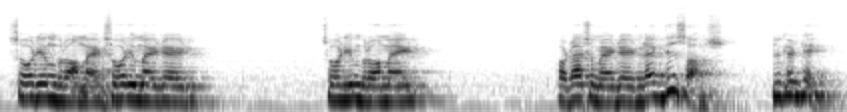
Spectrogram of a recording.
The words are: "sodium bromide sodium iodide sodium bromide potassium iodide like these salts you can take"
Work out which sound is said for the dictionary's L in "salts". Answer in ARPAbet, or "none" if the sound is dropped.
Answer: none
